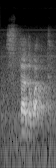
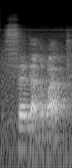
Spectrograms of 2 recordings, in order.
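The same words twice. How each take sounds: First: "c'est" said as "st" in "c'est à droite"; spoken st before à. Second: Said in the usual way. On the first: Shown as a demonstration. Teacher models reduced "c'est à droite". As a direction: say "st à droite", vowel dropped. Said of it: "on le prononce parfois st". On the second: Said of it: "on le prononce parfois".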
